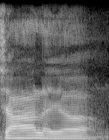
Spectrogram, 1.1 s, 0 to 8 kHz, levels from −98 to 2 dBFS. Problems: constant background noise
